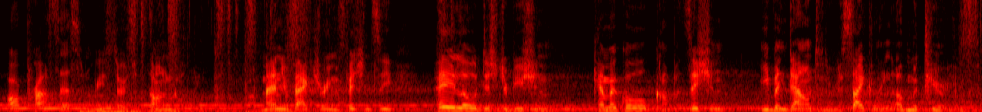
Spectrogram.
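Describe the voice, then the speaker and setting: A man's voice: on the high side, expressive, a little fast, natural voice. A male actor playing a grand, idealistic corporate spokesman in a video game, giving a reassuring, oratorical promotional speech with music playing over it. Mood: reassuring, persuasive. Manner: oratorical, rhetorical, inspirational.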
